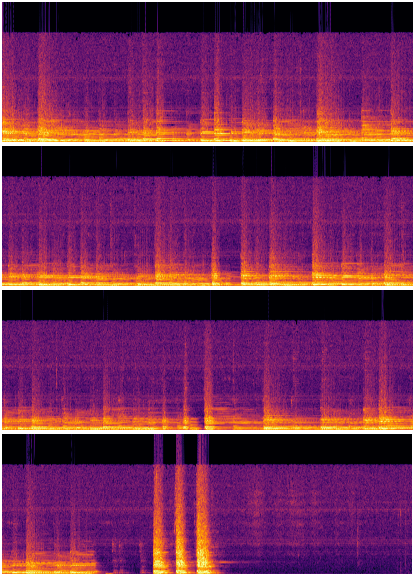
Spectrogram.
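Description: Piano playing a continuous passage of notes and chords. Near the end it breaks off into three loud struck chords, then stops.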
